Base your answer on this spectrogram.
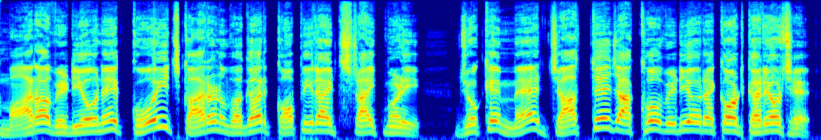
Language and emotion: Gujarati, angry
